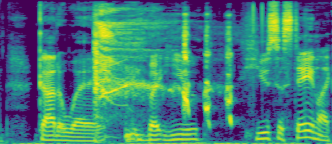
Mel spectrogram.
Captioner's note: laughter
